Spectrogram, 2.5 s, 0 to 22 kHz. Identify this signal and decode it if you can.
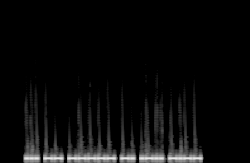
Morse code, heard as a keyed tone, about 46 wpm, 700 Hz. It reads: SM0NLY
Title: DXCC-100 Call Signs - 6 Characters - 50wpm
